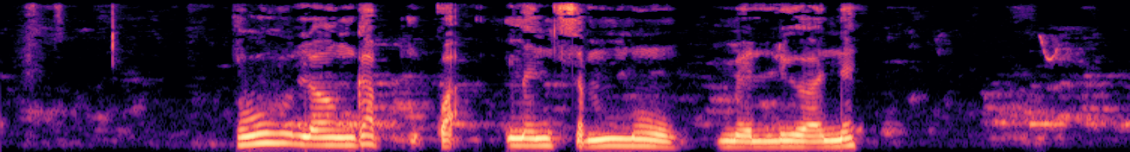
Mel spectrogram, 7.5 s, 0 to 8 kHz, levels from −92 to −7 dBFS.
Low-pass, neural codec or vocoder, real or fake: 7.2 kHz; none; real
